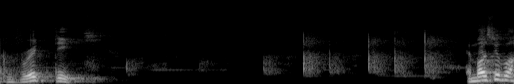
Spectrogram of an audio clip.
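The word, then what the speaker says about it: vṛtti: Well, the R with a dot at the bottom is actually a vowel. It's erotic slur. It's vritti.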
